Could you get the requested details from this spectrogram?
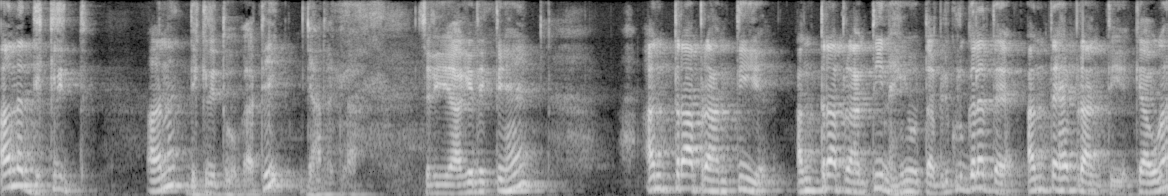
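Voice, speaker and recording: A male Hindi teacher runs an exam-prep spelling drill with a mellow voice pitched a little high. He says each word over and over, then fixes the wrong spelling. The recording is roomy and echoey. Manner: drills words by repeating them, then correcting; asks the class rhetorical questions.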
